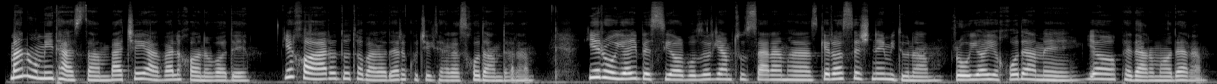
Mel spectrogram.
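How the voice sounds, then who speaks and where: A woman narrating a first-person horror story in an even, measured way as storyteller. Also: a little high.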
